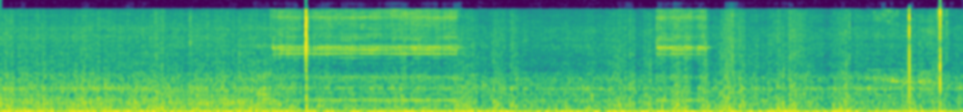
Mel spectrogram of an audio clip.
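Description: Wind buffets the microphone in a constant low rumble during a motorcycle ride, with a few faint tonal whines and sharp ticks mixed in.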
